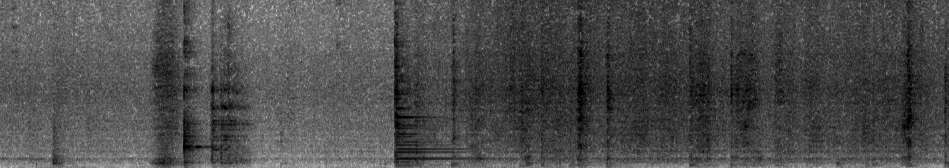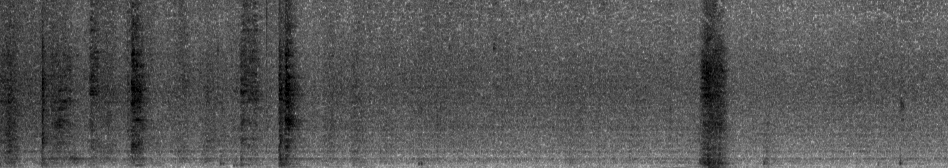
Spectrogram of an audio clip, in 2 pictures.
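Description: A ground paste of melon seed, poppy seed and white sesame goes into frying masala, with soft sizzling under repeated scraping and stirring, plus scattered clinks of a utensil against the pan, close and moderately quiet.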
